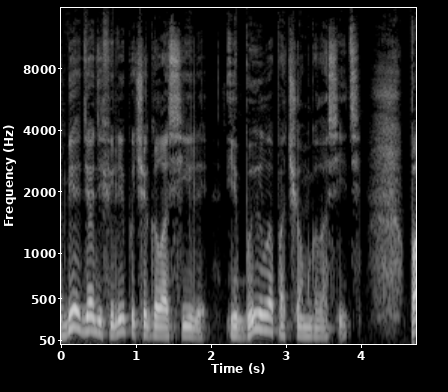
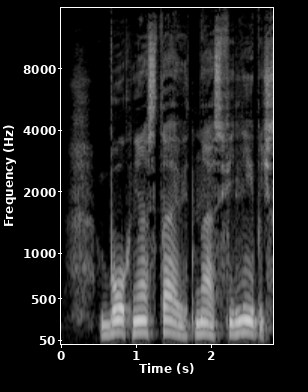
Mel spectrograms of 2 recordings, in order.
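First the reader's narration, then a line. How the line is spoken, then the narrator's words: Plain. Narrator (Russian): сказала жена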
